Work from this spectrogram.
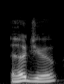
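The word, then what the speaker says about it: Erdoğu: You don't pronounce the G. Erdu who directs the excavation called the discovery unprecedented.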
